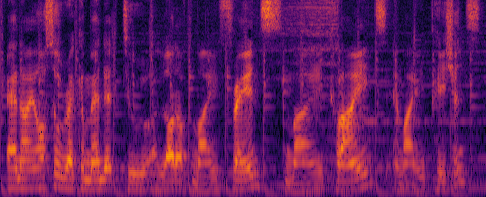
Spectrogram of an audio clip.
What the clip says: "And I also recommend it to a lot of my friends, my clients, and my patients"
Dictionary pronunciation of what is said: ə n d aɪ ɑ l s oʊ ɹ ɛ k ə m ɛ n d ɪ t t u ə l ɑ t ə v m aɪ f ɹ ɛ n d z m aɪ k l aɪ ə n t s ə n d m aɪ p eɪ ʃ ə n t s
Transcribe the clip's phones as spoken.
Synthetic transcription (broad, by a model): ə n aɪ ɑ l s oʊ ɹ ɛ k ə m ɛ n d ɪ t t u ə l ɑ t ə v m aɪ f ɹ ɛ n d s m aɪ k l aɪ ə n t s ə n m aɪ p eɪ ʃ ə n t s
